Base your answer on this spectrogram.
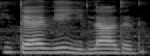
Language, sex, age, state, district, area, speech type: Tamil, female, 30-45, Tamil Nadu, Mayiladuthurai, urban, spontaneous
